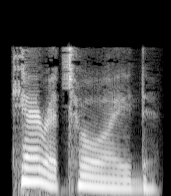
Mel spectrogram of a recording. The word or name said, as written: keratoid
